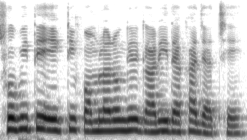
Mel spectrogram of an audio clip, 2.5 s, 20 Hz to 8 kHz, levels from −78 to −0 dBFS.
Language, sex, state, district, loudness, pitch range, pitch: Bengali, female, West Bengal, Alipurduar, -14 LUFS, 200-240 Hz, 220 Hz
